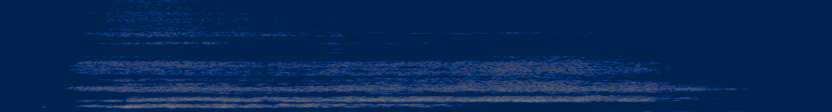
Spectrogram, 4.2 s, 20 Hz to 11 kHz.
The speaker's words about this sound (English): Here, let's do it together 3 times. Breathing in. Blow out through a straw.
